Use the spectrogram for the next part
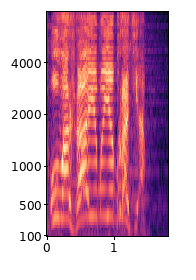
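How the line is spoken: Shouting at full strength. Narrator (Russian): не выдержав, крикнул, что было мочи

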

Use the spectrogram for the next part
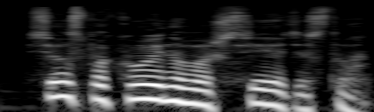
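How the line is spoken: Sleepy reply. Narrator (Russian): сонно ответил помощник

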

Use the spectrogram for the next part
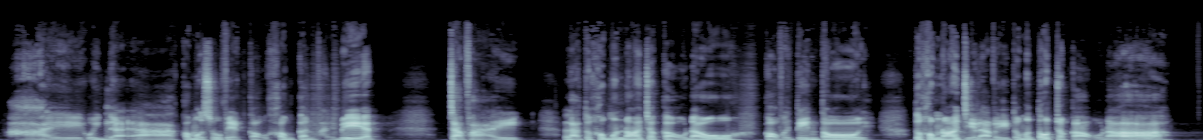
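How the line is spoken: Drunken mumble. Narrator (Vietnamese): đã chuẩn bị say, miệng anh ta lẩm bẩm

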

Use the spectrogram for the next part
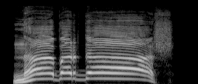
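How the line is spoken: Shouted battle cry. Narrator (Russian): закричал Юлий

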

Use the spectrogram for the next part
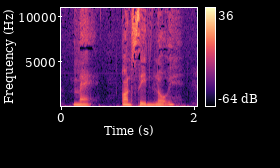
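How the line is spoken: Hoarse, choked-up call. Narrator (Vietnamese): tiếng gọi khàn khàn nghẹn ngào của Kiều Huyền Thạc

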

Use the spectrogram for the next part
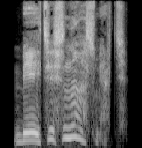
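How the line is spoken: Growling. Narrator (Russian): прорычал Аид

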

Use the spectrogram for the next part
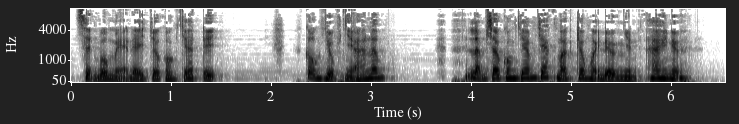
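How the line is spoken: Tearful pleading. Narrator (Vietnamese): Cô khóc rồi van xin được chết

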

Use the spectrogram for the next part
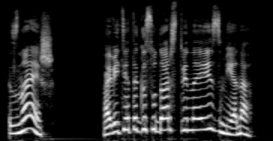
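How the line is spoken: Loud, shaking voice. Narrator (Russian): Громко произношу я, замечая, что меня начинает трясти

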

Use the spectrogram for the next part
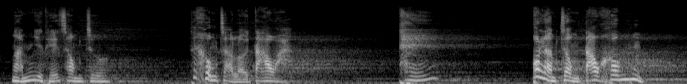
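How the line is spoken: Stern, pressed voice. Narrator (Vietnamese): Cô gái hỏi thêm vài câu, vẫn không thấy thằng Toàn trả lời, gằn giọng

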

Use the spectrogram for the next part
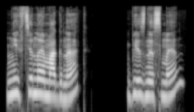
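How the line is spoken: Laughing. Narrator (Russian): Бастиан рассмеялся

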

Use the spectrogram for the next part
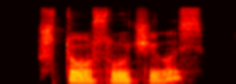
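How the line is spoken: Plain. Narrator (Russian): спросил Артем

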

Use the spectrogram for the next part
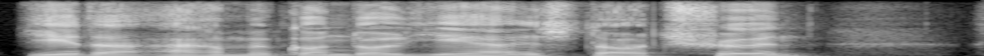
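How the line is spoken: Exclaiming. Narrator (German): rief sie aus

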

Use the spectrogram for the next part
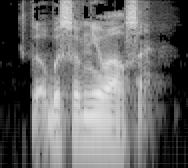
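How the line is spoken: King muttering. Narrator (Russian): пробормотал король

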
